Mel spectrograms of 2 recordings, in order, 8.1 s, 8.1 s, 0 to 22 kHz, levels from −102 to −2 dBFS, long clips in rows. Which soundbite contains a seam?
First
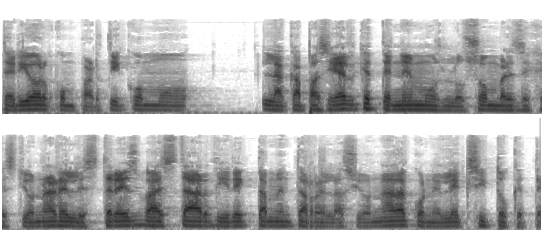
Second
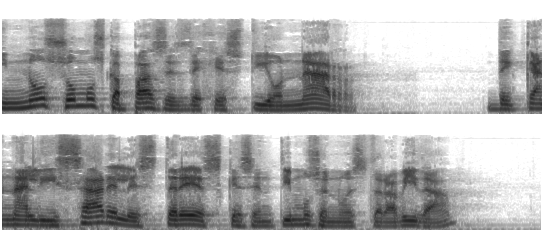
second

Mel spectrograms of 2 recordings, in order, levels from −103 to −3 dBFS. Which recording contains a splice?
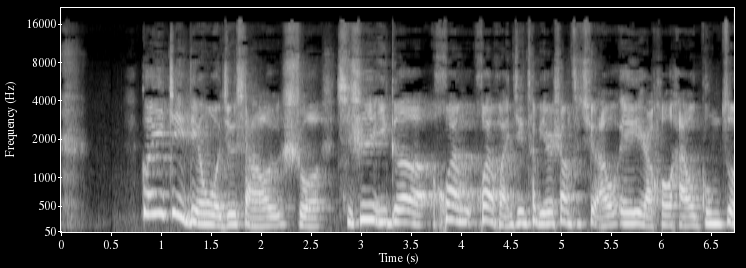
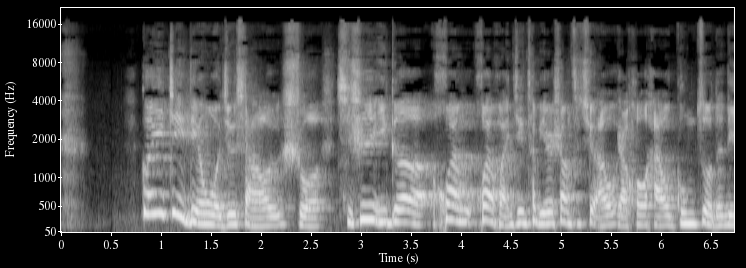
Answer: second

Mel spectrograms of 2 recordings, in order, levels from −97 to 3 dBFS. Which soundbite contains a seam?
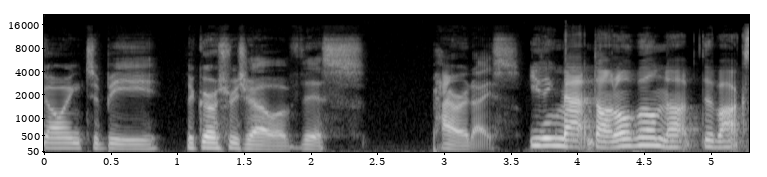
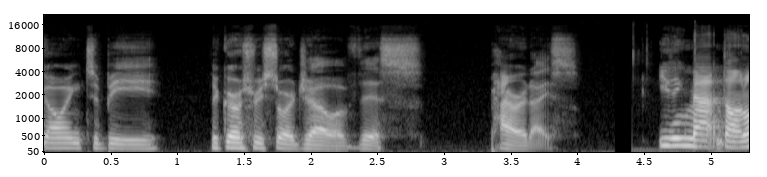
first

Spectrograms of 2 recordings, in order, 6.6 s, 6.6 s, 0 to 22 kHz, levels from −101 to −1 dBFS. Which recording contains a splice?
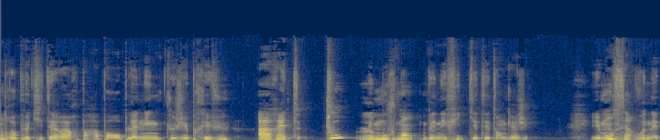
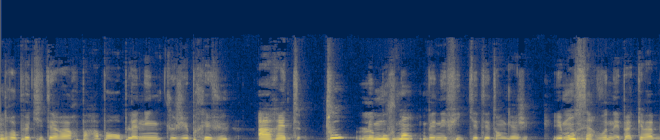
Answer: second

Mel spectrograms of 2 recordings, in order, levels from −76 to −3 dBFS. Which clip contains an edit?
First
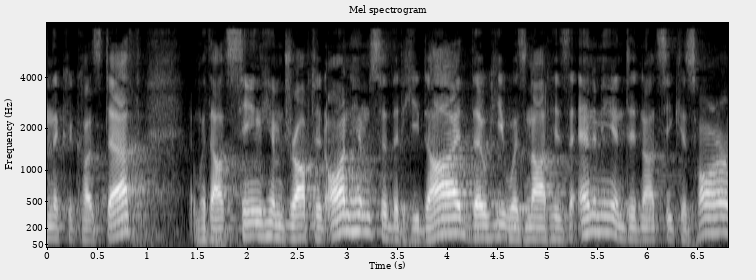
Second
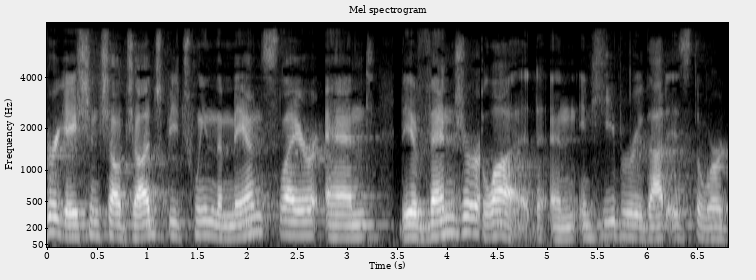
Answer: second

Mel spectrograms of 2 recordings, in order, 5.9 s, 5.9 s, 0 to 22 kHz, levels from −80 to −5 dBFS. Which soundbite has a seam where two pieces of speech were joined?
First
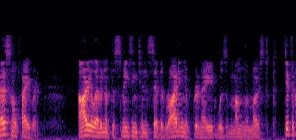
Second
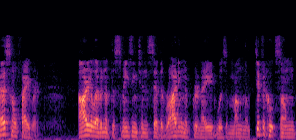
second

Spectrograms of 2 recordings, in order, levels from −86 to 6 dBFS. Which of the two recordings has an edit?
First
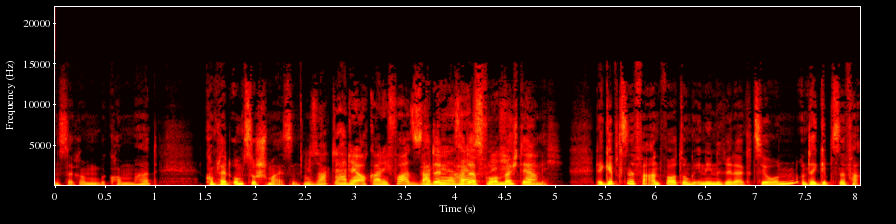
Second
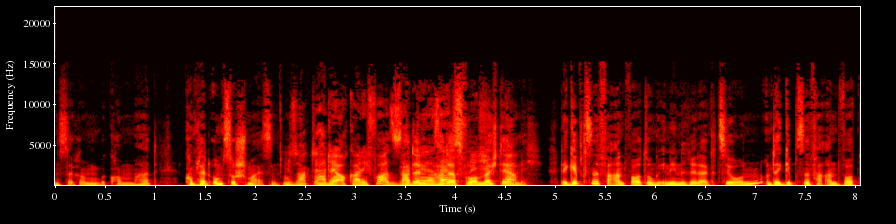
second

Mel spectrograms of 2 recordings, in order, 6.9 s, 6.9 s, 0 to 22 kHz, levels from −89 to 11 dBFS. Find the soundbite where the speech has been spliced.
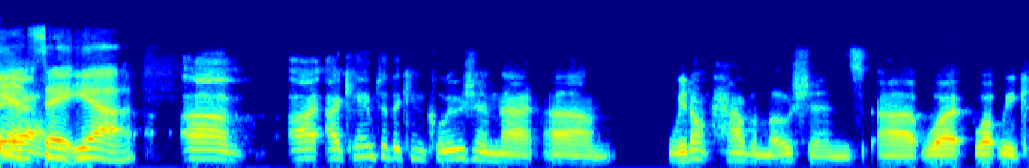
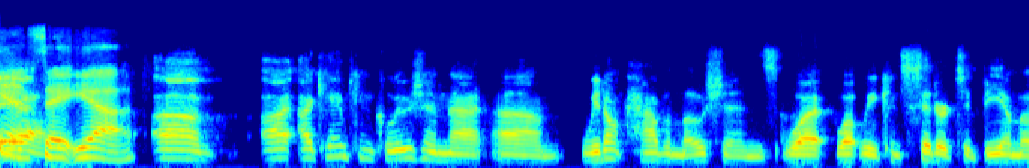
second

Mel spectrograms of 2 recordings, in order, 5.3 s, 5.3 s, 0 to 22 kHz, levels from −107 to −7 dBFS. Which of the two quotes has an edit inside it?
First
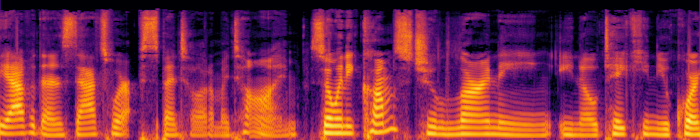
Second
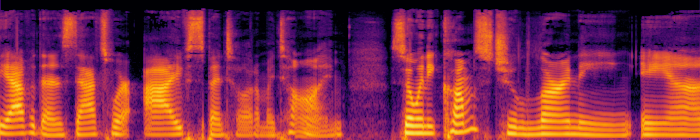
first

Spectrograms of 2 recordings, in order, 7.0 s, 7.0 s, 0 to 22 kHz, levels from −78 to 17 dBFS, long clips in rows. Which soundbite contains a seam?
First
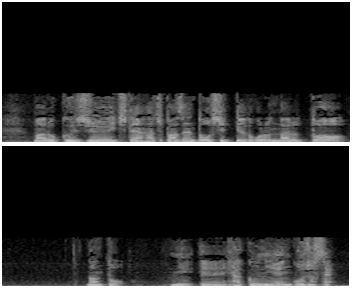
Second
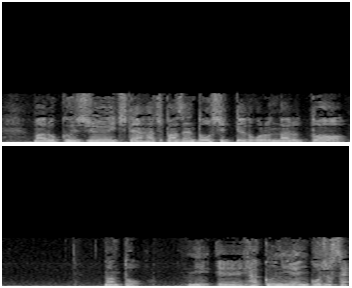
first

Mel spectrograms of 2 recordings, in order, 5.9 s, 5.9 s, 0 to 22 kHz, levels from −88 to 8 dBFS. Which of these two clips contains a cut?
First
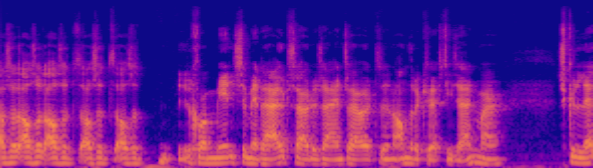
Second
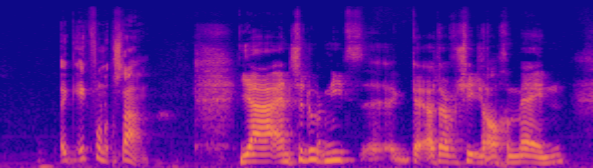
second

